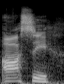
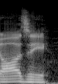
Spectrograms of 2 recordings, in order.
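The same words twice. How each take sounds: First: It is said the way Americans say it. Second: It is said the way Australians want it. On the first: The speaker calls it wrong. "I can't stand it when you Americans say Aussie" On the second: The speaker calls it right. "I've had to say Aussie because that's that's what they want"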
